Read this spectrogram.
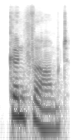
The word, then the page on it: confirmed: Indian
